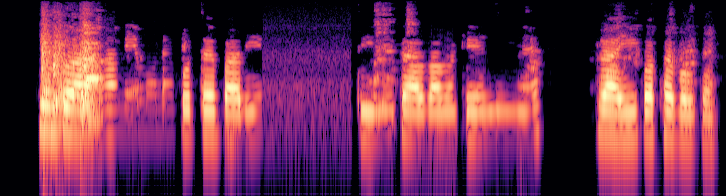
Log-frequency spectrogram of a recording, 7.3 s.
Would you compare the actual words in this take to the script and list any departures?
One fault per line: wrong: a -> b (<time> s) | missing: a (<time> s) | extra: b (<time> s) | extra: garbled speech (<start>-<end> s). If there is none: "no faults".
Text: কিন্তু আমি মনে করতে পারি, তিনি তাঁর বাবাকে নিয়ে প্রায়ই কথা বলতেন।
no faults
